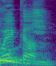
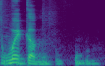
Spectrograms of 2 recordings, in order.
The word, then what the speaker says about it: Wycombe: Wickham? Are you talking about Wickham Wanderers? No, the third place Jones. team. Wickham. No, he was huge. His name was like It's not Wycombe. That's Wickham.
